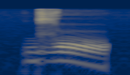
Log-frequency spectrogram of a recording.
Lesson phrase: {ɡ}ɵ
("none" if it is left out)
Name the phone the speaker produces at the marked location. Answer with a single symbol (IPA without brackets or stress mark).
d͡ʑ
